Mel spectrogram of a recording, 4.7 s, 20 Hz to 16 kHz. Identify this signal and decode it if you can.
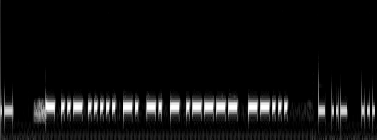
Morse code, heard as a keyed tone, about 32 wpm, 900 Hz. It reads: TU 5NN T17
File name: CW / RHOB CW 2017 HA6P 0001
